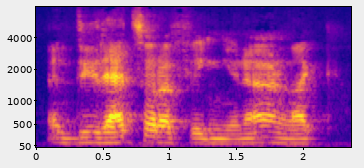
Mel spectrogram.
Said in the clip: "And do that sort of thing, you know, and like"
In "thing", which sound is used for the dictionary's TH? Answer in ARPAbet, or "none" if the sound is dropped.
TH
